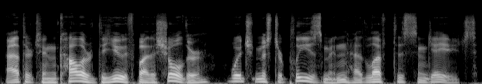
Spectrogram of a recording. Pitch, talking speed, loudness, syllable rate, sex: 105 Hz, 160 wpm, -19 LUFS, 4.9 syllables/s, male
